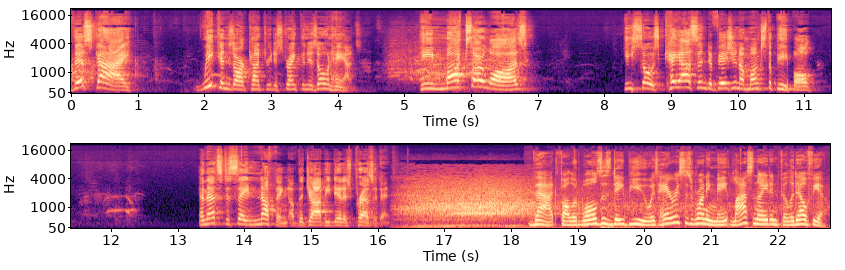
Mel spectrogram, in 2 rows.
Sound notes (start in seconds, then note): 18.4 applause; 18.4 cheering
